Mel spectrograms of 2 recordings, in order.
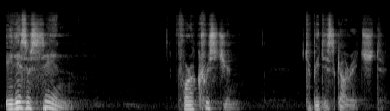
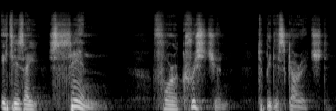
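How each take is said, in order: First: Said in the usual way. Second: Slow, weighted repeat stressing "is" and "for"; slow emphatic repeat. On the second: Shown as a demonstration. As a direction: lean on every phrase, slowly. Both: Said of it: "Can, can I say that again?".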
